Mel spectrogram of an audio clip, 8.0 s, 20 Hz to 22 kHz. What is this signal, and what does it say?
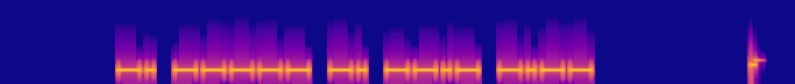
Morse code, heard as a keyed tone, about 17 wpm, 700 Hz. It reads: N0NQY
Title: USA Call Signs - 2x Character Spacing - 17wpm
